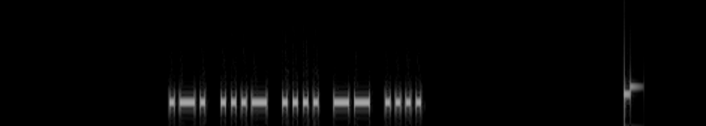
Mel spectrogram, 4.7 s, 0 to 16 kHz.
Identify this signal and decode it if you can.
Morse code, heard as a keyed tone, about 36 wpm, 700 Hz. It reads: RVHMH
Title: Code Groups - 5 Letters - 35wpm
